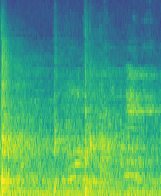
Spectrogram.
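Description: Tennis ball being hit by rackets and bouncing on an indoor hard court during a rally: a sharp pop right at the start, then two lighter knocks about a second later, with the hall's echo behind them.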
